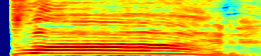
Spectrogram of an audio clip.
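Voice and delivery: high, loud drawn-out yell; full-voiced storybook alarm. A narrator's reading. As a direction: scream it at a passing police car. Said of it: "pointed to her brother and yelled".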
